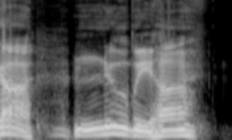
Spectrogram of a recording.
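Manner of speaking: amused mocking laughter. Voicing a smith who finds the request hilarious: laughing at a newbie. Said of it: "as if it's the funniest thing he's ever heard".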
